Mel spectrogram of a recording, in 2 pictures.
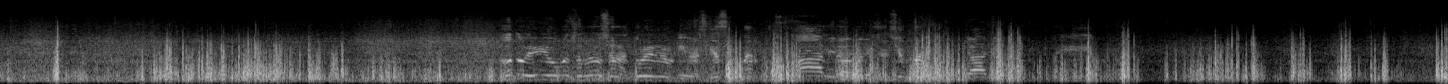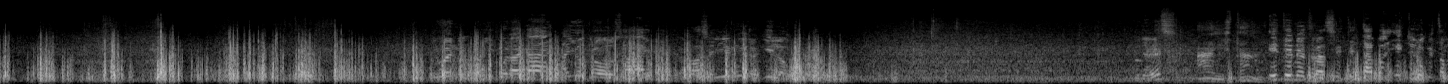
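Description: A man talks with animation close by inside a car.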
